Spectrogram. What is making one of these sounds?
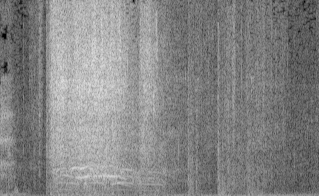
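A body thuds onto dirt ground.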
